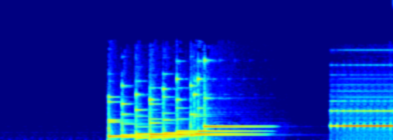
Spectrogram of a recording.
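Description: A short bright chime melody rises and plays out.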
